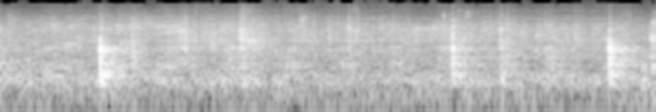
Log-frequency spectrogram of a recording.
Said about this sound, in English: I'm going to try and mix this to get all these lumps out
